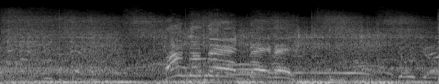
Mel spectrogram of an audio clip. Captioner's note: applause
